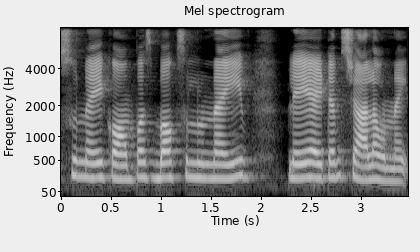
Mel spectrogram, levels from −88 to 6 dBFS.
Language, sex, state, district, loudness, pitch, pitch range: Telugu, female, Andhra Pradesh, Visakhapatnam, -16 LUFS, 225 Hz, 215-230 Hz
